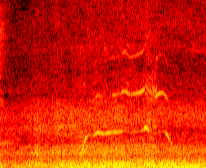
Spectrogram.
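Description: Waves breaking close to shore at Sayulita beach in Mexico, a loud, steady roar of surf with wind, plus a few faint high whistling tones over the wash.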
